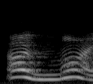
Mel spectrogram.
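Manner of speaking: loud, high gasp of surprise; aunt startled by a giant egg, exclaiming; surprised aunt. A narrator's reading. Aunt startled by a giant egg, loud high exclaim. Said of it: "Auntie Elsie said".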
